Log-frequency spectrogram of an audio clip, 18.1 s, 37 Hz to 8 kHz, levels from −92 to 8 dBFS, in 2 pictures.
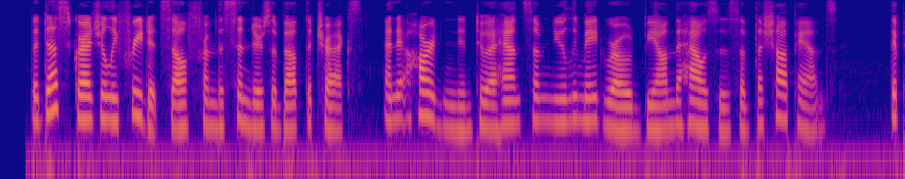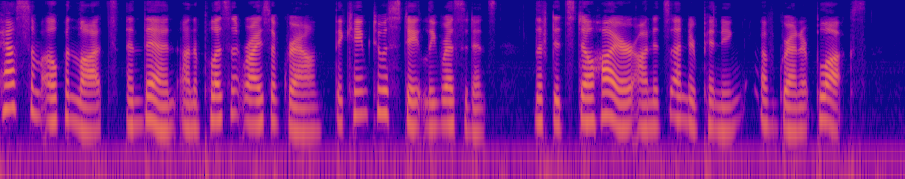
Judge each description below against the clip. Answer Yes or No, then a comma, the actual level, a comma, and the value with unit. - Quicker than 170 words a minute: Yes, average, 180 wpm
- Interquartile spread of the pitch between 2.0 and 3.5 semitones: No, average, 3.9 semitones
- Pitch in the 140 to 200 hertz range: Yes, high, 190 Hz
